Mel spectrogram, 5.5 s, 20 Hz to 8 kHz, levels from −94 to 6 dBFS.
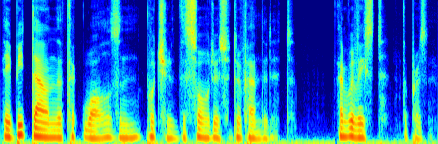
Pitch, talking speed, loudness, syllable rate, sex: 105 Hz, 185 wpm, -20 LUFS, 5.5 syllables/s, male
